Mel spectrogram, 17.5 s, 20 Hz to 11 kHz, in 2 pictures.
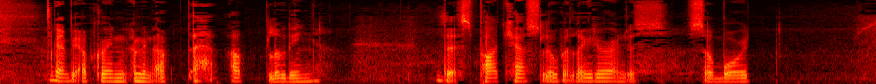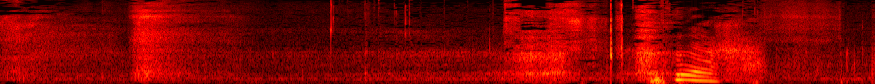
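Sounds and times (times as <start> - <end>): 
speech: 0.5 - 3.3, 4.4 - 7.6, 15.5 - 16.1
soft breaths: 3.2 - 4.4, 8.5 - 11.5, 12.3 - 17.5
person yawning: 13.8 - 16.4.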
